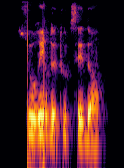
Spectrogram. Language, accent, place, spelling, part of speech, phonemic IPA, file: French, France, Lyon, sourire de toutes ses dents, verb, /su.ʁiʁ də tut se dɑ̃/, LL-Q150 (fra)-sourire de toutes ses dents.wav
- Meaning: to smile from ear to ear, to smile all over one's face, to grin like a Cheshire cat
